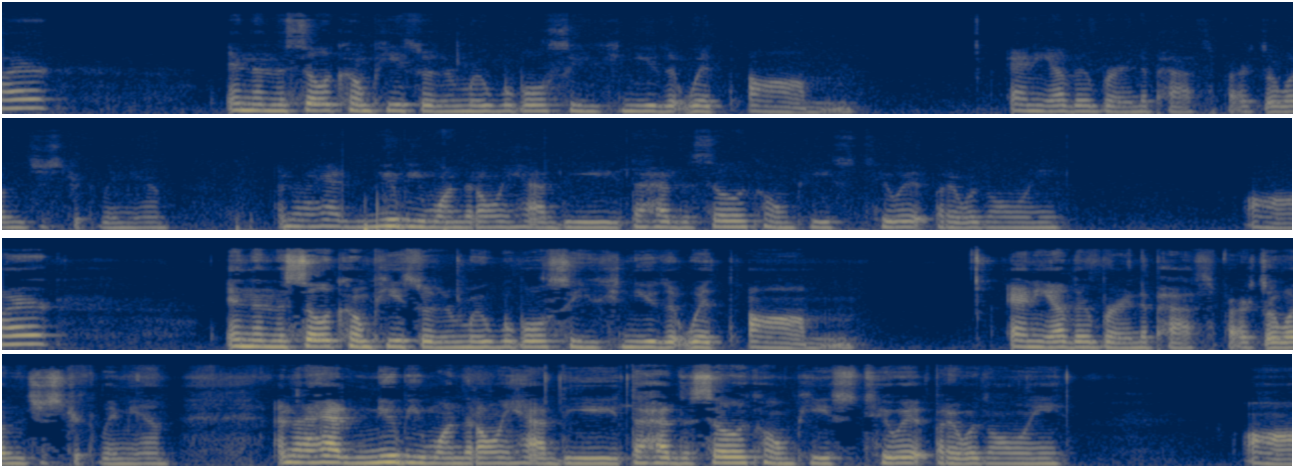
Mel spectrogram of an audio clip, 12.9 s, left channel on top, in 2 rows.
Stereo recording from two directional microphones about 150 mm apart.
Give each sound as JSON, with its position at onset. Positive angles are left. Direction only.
{"t": 1.1, "sound": "speech", "side_deg": -20}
